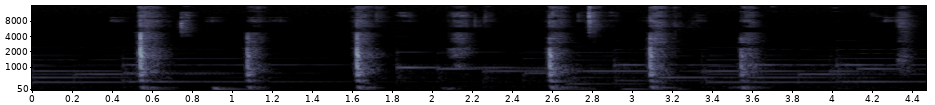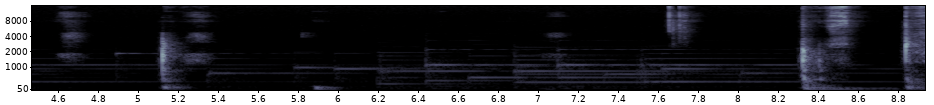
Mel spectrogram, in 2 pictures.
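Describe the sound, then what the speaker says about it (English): A knife chops shiitake mushrooms into thin strips on a cutting board, giving a series of sharp, close thunks at an uneven rhythm, with a background tune running underneath. "Cut the mushrooms into thin strips."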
